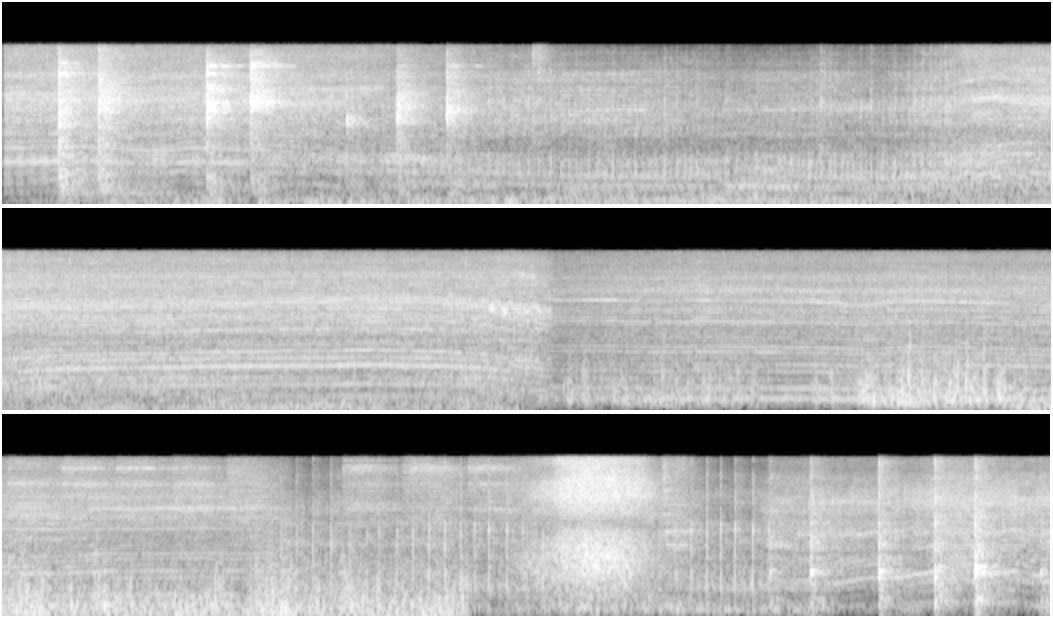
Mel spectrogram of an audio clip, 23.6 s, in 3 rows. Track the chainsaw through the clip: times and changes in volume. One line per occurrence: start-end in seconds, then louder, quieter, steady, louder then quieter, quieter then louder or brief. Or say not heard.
0.0-23.5 steady.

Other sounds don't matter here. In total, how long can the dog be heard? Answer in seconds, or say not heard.
not heard.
